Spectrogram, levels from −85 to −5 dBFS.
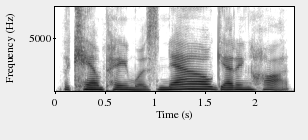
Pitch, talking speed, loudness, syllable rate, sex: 200 Hz, 150 wpm, -15 LUFS, 3.6 syllables/s, female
